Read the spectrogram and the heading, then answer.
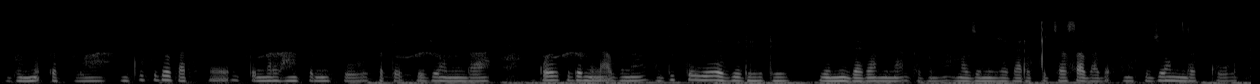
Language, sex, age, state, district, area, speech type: Santali, female, 18-30, West Bengal, Uttar Dinajpur, rural, spontaneous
